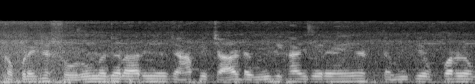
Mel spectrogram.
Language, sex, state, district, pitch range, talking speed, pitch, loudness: Hindi, male, Chhattisgarh, Raipur, 120-130 Hz, 225 wpm, 125 Hz, -17 LUFS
